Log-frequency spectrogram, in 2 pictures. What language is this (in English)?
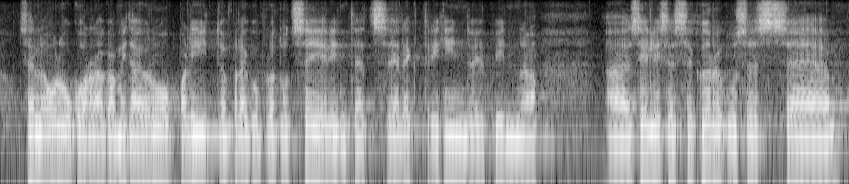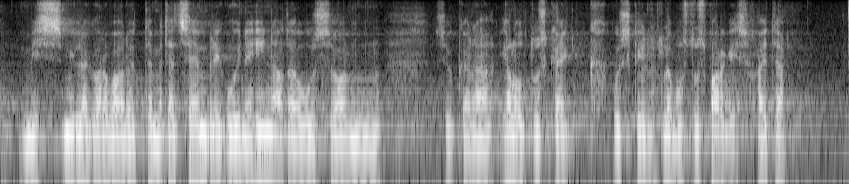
Estonian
